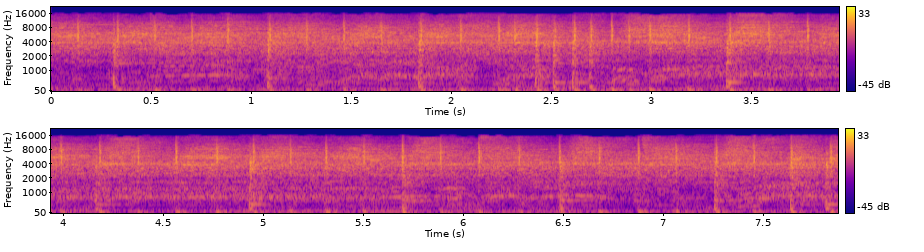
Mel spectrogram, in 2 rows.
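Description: Full drum kit played in a fast heavy metal groove with rapid bass drum strokes, over a heavy metal backing track. The snare is a 13-by-7.5-inch Sonor Deluxe Edition, just fitted with extra bored-out air vents and die-cast hoops, being played to hear its sound.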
